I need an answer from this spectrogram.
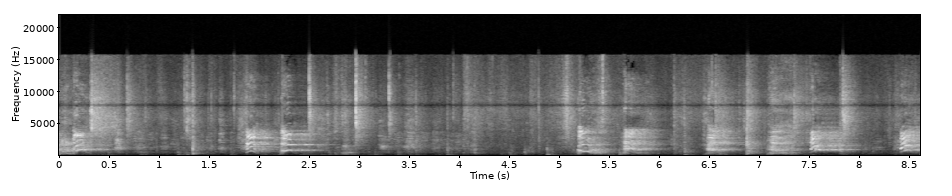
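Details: Several Standard Poodles barking at midnight on 12 August 2014: quick overlapping barks and yelps in irregular bursts, some high and ringing, others short and clipped.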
